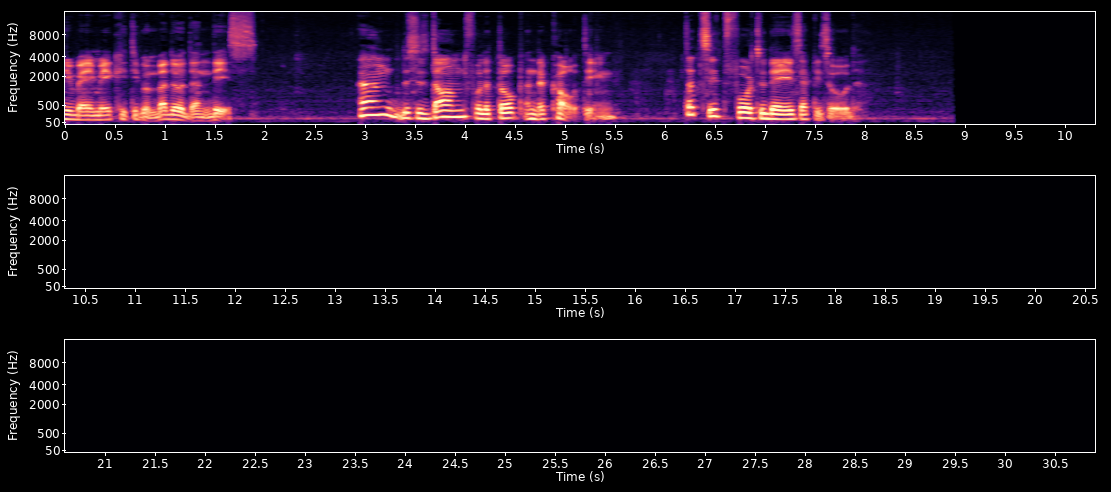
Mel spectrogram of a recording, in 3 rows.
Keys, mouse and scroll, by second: 2.4-3.4 drag, 3.4-4.3 middle drag, 4.1 scroll down 2, 4.3 click, 4.5-5.0 middle drag, 5.0 drag, 5.2 middle click, 5.3-5.8 scroll up 2, 5.8 click, 5.9-6.7 scroll up 2, 6.7-7.7 drag, 7.3 Return, 7.7-10.8 middle drag, 9.3 Tab, 9.6 scroll down 2, 10.3-10.8 scroll up 2, 10.8 drag, 11.0 middle click, 11.2 Tab, 11.6 shift+middle click, 11.8 scroll up 2, 12.4 Tab, 13.1 drag, 13.2-13.7 middle drag, 13.7 click, 14.0 middle click, 14.2 r, 14.9 click, 15.0 g, 15.9 click, 16.0-17.0 middle drag, 16.5 r, 17.0 click, 17.3 g, 18.9 click, 19.0-20.7 middle drag, 20.3 r, 20.7 click, 20.8 g, 21.5 click, 21.6-21.9 middle drag, 24.0 ctrl+z, 25.7 middle click, 27.2 ctrl+z, 28.8 click, 29.1-30.8 middle drag, 30.8 click.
